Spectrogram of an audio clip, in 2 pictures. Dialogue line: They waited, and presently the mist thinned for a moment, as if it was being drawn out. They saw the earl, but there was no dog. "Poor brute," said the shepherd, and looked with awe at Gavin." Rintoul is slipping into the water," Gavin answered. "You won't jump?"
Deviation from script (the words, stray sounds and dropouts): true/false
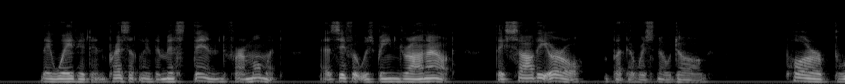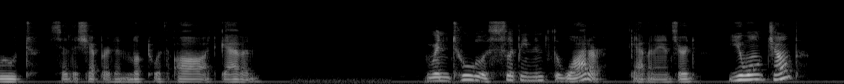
false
